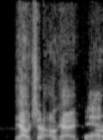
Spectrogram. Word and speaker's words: Yautja: How do you pronounce it? Yautja. Yautja.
